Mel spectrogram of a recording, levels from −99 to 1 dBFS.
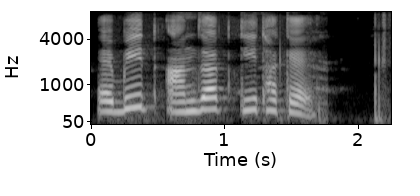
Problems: none marked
